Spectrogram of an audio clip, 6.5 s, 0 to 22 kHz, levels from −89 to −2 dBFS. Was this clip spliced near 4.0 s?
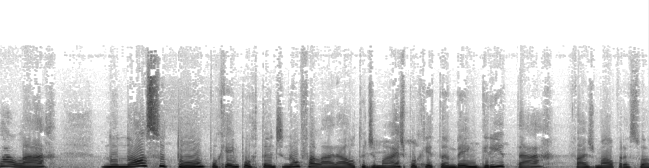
no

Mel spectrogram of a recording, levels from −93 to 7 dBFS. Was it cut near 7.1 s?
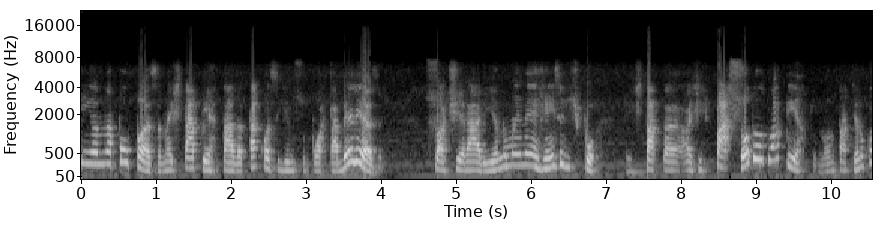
no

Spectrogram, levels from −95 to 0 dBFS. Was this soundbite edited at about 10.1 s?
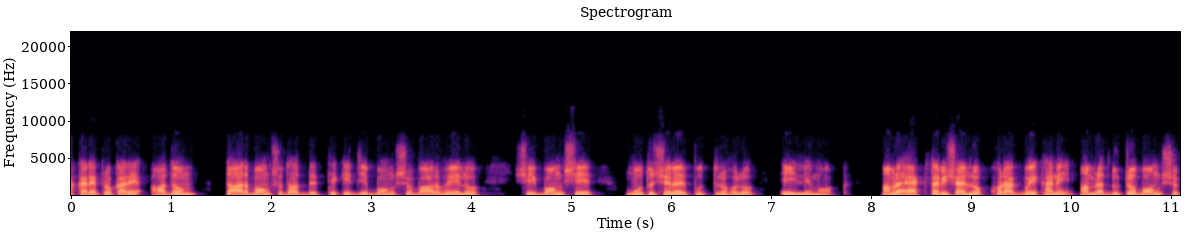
yes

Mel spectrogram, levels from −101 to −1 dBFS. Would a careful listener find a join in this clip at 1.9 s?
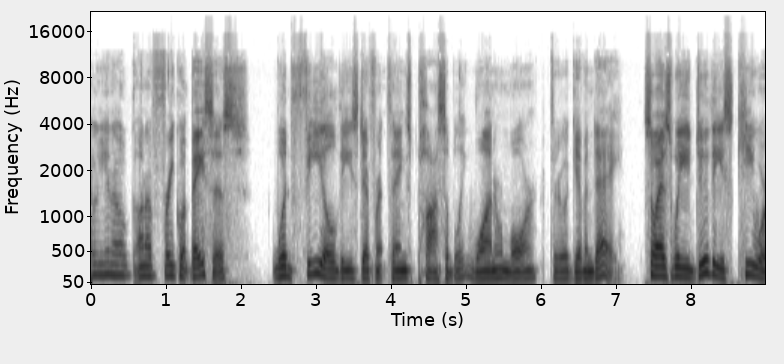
no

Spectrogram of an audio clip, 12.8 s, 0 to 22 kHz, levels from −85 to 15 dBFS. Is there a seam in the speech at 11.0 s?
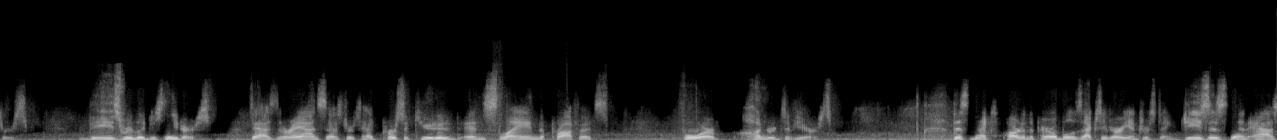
no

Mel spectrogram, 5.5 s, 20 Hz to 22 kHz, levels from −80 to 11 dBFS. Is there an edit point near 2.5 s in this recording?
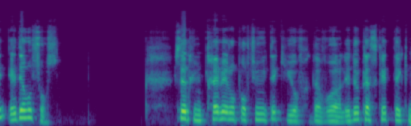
yes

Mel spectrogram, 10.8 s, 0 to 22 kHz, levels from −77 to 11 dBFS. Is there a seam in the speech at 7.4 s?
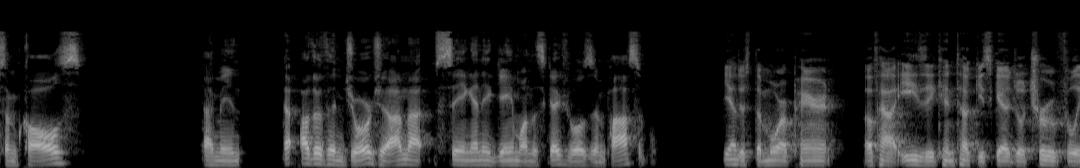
yes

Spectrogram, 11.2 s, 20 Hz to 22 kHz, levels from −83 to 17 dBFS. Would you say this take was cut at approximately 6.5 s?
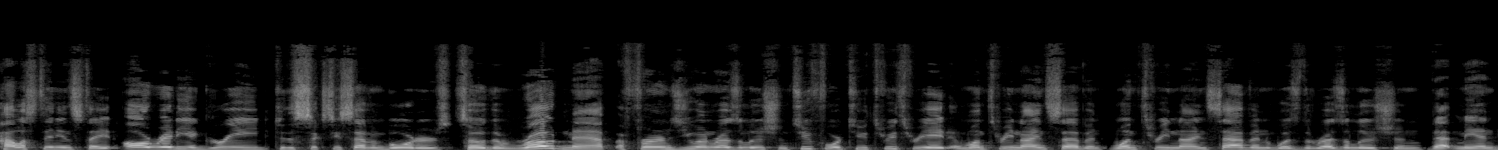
no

